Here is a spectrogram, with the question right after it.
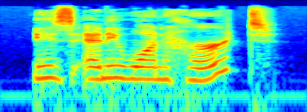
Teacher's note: This is a yes/no question, so the intonation rises at the end. Notice how this question is asked in a worried way.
